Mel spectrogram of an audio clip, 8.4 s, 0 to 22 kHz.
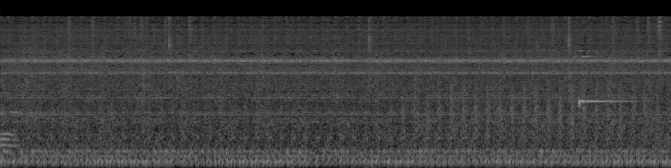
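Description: Zanussi EW800 front-loading washing machine running: a steady low hum with a fast, even mechanical rattle. A faint high steady tone comes in near the end.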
